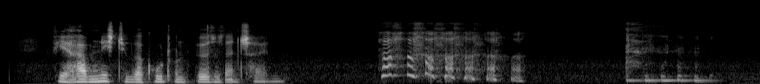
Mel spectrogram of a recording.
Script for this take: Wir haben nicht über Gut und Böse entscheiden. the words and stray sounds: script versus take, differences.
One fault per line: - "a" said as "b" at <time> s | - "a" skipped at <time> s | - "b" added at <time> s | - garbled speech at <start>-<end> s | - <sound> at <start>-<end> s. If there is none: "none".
- laugh at 3.8-5.3 s
- laugh at 6.2-7.3 s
